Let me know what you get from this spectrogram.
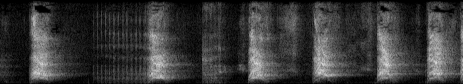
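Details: A Border Terrier puppy, Ollie, going after a squeaky toy: loud, high barks roughly every half second to second, with a short rattling growl-like noise early on between them.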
